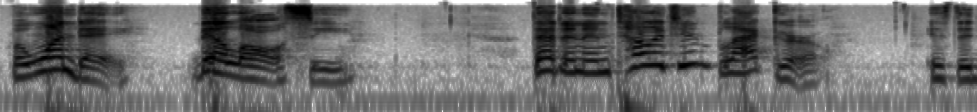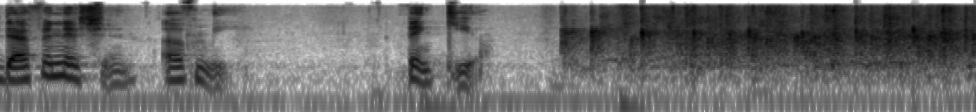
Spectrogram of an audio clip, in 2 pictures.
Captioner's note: clapping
